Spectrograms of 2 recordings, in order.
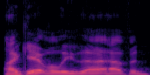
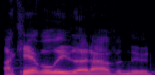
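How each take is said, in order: First: Much softer, hushed disbelief; stunned quiet. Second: Even softer, hushed disbelief; stunned quiet. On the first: Streamer muttering to chat after a shock knockout, hushed disbelief. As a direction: say it under your breath, shocked. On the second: Streamer repeating himself to chat after the knockout, hushed disbelief. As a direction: barely voice it, still shocked. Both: Real, not acted.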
